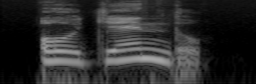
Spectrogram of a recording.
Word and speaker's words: oyendo: So we get oyendo. – Oyendo. And the spelling reflects this. This is, it's spelt O-Y-E-N-D-O, not O-I-E-N-D-O.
